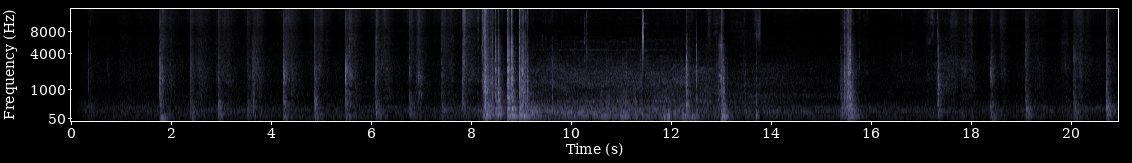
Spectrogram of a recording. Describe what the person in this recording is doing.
Walking toward a window and opening and closing it before walking a little again.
